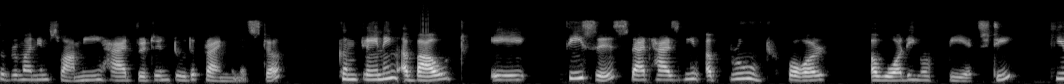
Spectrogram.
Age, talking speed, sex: 20-39, 120 wpm, female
